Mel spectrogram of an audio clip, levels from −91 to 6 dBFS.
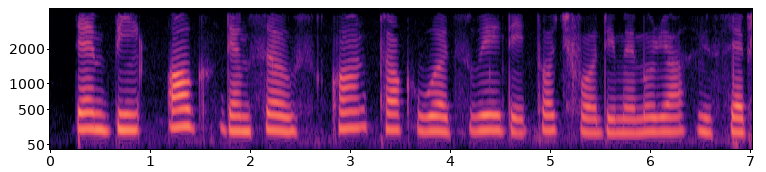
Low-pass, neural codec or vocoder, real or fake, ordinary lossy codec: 3.6 kHz; none; real; none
